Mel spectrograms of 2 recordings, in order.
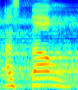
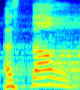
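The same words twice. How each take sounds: First: The consonant after 'asta' is a throaty gh. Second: The same.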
